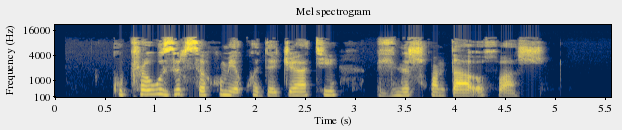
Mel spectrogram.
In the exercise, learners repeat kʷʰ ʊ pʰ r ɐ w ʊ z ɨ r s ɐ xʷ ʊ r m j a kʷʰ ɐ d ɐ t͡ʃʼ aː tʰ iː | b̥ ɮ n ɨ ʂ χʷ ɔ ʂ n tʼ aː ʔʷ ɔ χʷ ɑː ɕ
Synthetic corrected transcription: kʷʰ ʊ pʰ r ɐ w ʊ z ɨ r s ɐ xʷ ʊ m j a kʷʰ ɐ d ɐ t͡ʃʼ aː tʰ iː | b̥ ɮ n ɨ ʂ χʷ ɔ n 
